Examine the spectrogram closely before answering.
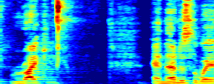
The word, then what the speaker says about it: Ruike: that you spell Huck the only way that this is has a similarity with rake is that it starts with the R sound it is rikey and that is the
